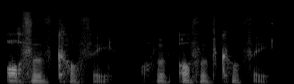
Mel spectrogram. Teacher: So if you're off of something, it means you're not having it anymore. So these sort of two words you could sort of put close together. You sort of say them as if they were one word.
